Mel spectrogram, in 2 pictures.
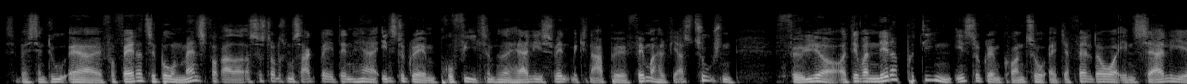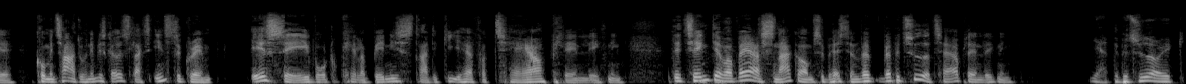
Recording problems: garbled, watery; slightly; nothing above 10.5 kHz
uneven, jittery; strongly; from 7.5 to 20 s

